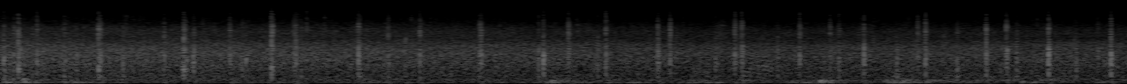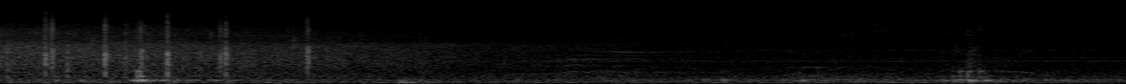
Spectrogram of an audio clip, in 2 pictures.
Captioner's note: applause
